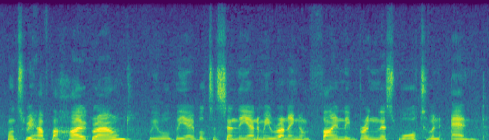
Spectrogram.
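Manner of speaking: loud, firm officer addressing his men; rally the troops with command; commanding officer briefing. Acted. Officer briefing his men before the bombardment, loud and firm.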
